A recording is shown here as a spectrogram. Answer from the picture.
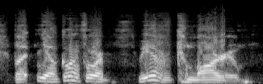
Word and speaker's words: Kamaru: Kamaru is the true pronunciation, but he's in the Anderson Silva trajectory.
